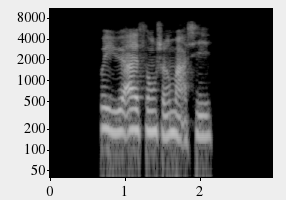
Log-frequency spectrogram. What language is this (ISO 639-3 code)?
zho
